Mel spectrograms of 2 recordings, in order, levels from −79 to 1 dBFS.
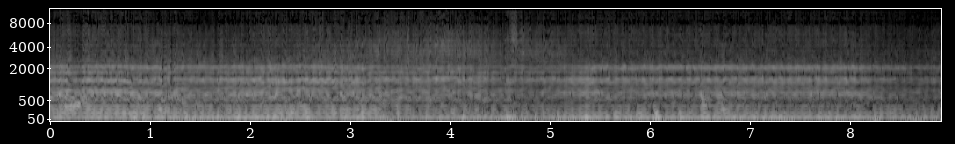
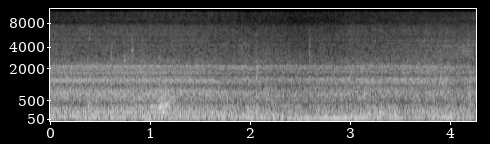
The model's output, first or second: first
